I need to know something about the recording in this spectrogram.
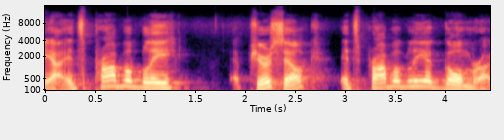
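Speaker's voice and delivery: plain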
